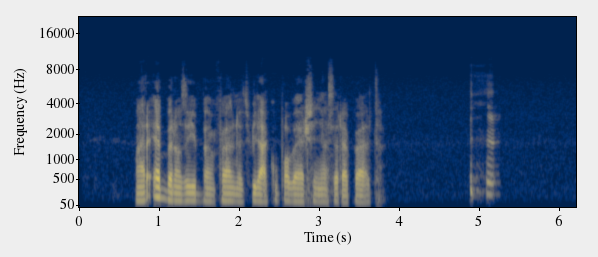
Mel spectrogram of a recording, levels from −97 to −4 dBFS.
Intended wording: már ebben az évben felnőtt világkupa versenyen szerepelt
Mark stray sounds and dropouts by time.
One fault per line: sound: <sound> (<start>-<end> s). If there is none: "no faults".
sound: cough (4.9-5.3 s)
